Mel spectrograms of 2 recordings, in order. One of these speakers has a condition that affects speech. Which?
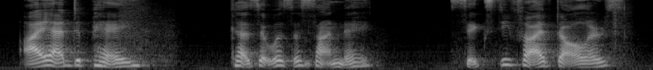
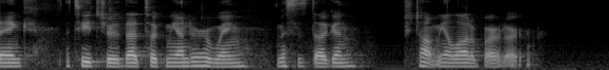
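The first: multiple sclerosis; needs time to get voice up.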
